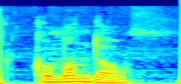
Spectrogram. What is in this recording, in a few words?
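"commando", Dutch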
